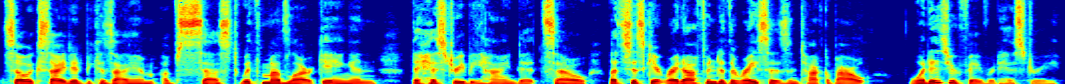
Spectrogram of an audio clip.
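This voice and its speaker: Dry-sounding, fairly low-voiced woman host. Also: moderate pace, no echo. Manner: excitable, stumbling over words. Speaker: podcast host. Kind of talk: interview hosting.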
